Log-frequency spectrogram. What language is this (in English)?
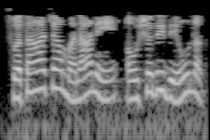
Marathi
